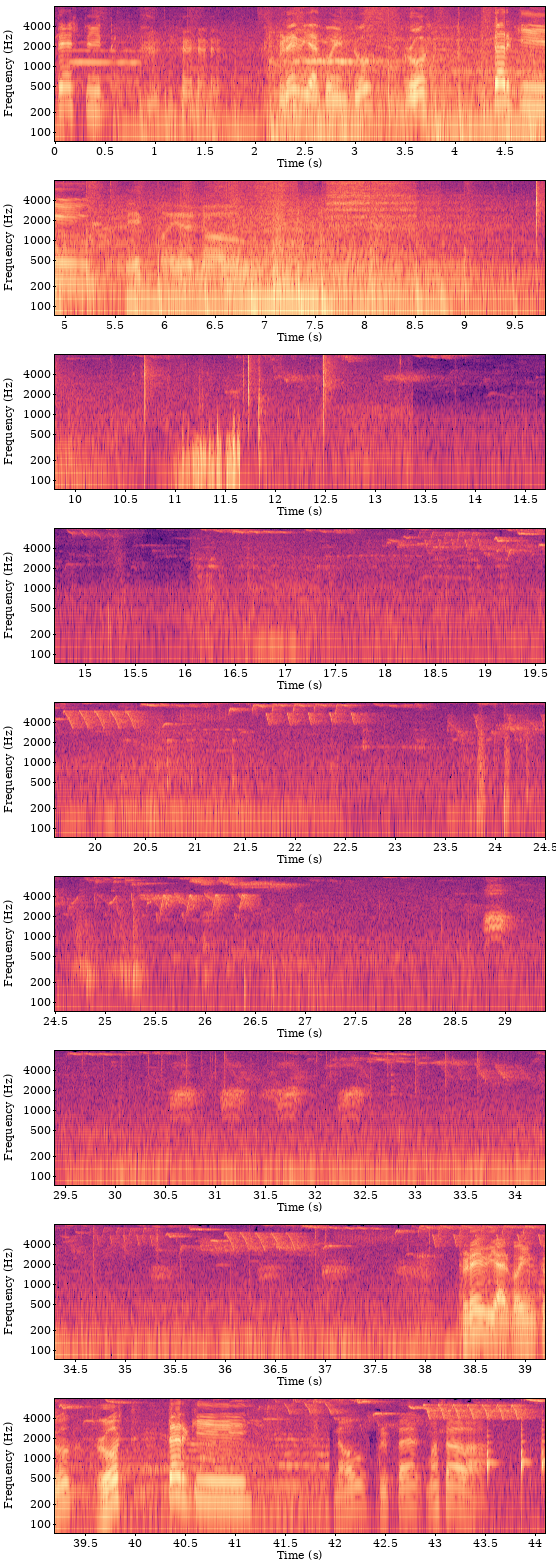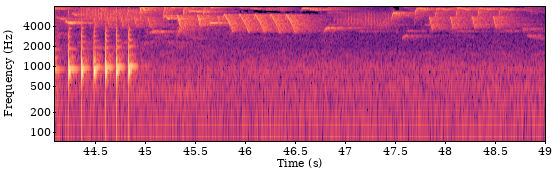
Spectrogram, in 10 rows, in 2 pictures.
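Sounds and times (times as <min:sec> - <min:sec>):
small birds chirping: 0:10.1 - 0:40.2, 0:41.0 - 0:49.0
sticks knocking: 0:43.5 - 0:45.0.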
